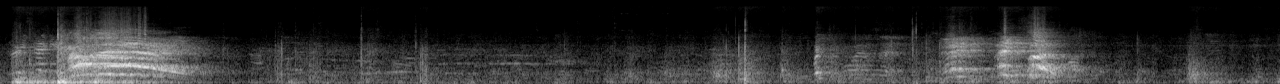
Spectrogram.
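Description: A karate competitor's kiai, one long loud shout that rises and then falls in pitch. About seven seconds in comes a sharp knock, then a second stretch of shouting.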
